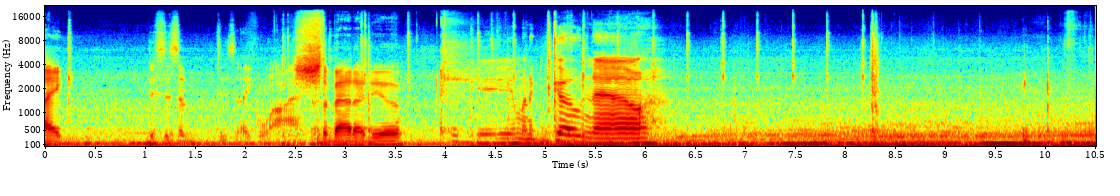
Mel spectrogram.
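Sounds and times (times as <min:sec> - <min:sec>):
speech: 0:00.0 - 0:00.4, 0:01.0 - 0:06.3
car engine labouring climbing a hill: 0:00.0 - 0:10.5
faint ticking clicks: 0:02.3 - 0:08.4.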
